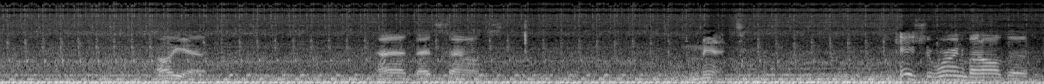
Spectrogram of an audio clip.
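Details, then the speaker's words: Dodge at 364,000 miles, after checking belt-driven pulleys: light ticking about three per second over a steady idle; valvetrain clicking comes and goes day to day, additives haven't helped, cause not found. "clackety those seem to come and go I've tried every type of additive you can buy at a parts store nothing seems to make a big difference it'll click and clack one day and then it won't make a sound the next"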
